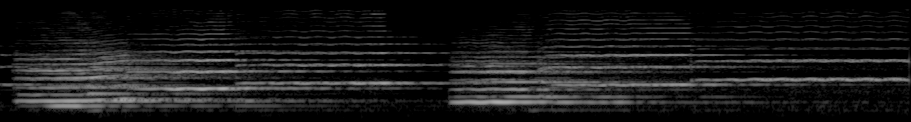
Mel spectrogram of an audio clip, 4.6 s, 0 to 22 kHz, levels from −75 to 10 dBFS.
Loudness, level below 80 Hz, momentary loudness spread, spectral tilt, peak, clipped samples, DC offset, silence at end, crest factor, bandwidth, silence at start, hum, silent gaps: -27 LUFS; under -90 dBFS; 7 LU; 2.5 dB/octave; -14 dBFS; under 0.1%; under 0.1%; 0 s; 14 dB; 16.5 kHz; 0 s; none; none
